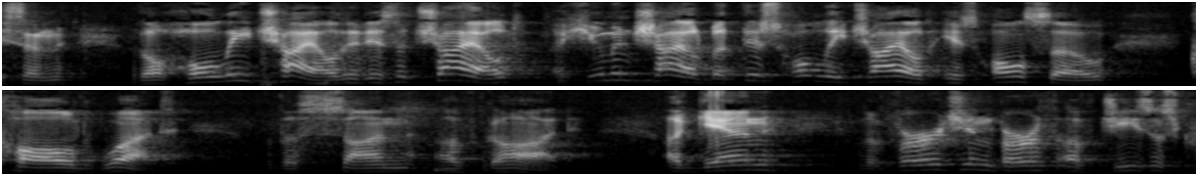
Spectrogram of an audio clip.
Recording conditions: large echoing room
